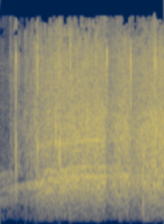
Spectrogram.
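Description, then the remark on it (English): An audience at Hamer Hall in Melbourne claps in a dense, steady round of applause, many overlapping hand claps forming a continuous crackling wash at an even, fairly loud level throughout. “And before we close, I just want to say a huge round of applause to everyone here at Hamer Hall.”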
